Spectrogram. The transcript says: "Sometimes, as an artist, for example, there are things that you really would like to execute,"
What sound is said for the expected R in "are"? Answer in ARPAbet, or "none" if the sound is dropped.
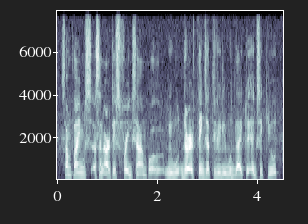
R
